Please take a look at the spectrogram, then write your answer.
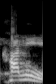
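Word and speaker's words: خوانی: वो ख्वानी नहीं, खानी है, वाव जो है ना उसमें साइलेंट रहता, खानी।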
